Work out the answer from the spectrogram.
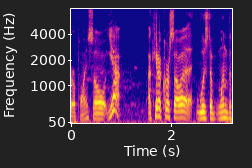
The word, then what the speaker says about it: Kurosawa: get back to our point so yeah Akira Kurosawa was the one of the first many to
